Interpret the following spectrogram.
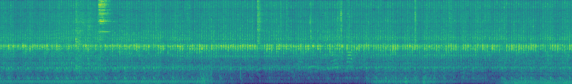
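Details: Toyota Kijang LGX diesel after valve clearance adjustment (one shim replaced), running at idle without the air filter fitted; even diesel idle with regular clatter, the earlier "bok bok" puffing gone, smooth and even.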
